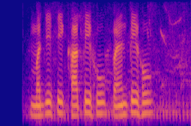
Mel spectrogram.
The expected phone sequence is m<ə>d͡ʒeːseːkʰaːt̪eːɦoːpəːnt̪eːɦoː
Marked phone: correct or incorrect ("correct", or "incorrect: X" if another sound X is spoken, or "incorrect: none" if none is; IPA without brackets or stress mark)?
correct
